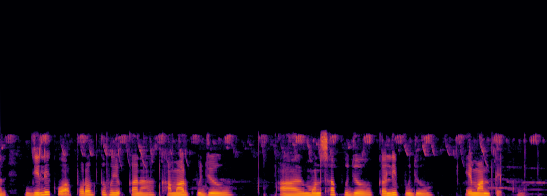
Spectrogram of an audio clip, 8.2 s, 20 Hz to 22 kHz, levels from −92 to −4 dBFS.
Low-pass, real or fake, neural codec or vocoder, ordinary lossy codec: 7.2 kHz; real; none; none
